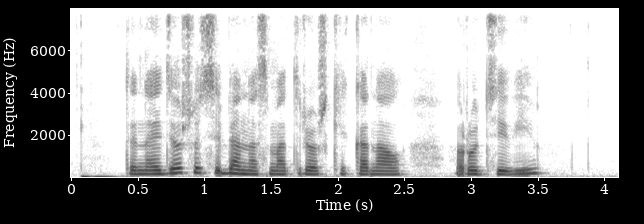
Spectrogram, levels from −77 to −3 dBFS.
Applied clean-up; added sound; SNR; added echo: none; none; none; none.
